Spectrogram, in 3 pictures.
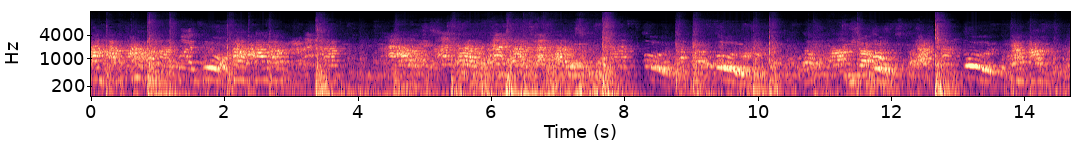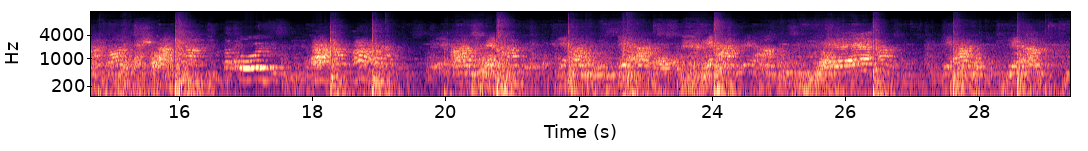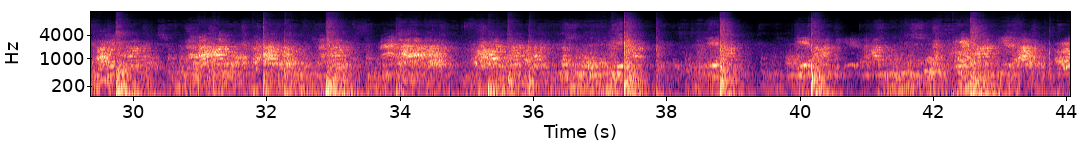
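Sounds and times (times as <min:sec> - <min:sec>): voices: 0:00.0 - 0:44.0.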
